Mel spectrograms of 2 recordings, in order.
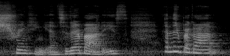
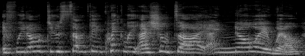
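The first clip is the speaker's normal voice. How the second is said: high, fast panicked voice; frantic; 9 semitones higher than usual. Acted. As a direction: gabble in fear. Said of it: "screamed Missus Twit".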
